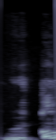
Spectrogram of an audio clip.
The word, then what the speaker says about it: vehicle: अब next VEHICLE, अब यहाँ पे देखिए V का जो उच्चारण है हम V करेंगे, ठीक है, H यहाँ पे साइलेंट हो जाएगा, और ठीक है, CLE को क्या पढ़ेंगे हम, कल, ऐसे विकल बोल सकते हैं हम इसको,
